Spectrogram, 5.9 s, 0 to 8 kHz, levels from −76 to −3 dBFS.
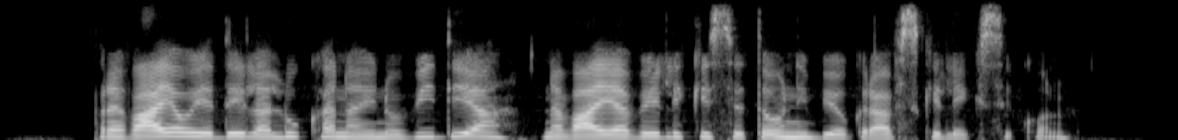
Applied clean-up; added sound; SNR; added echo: neural mask model Resemble Enhance denoiser.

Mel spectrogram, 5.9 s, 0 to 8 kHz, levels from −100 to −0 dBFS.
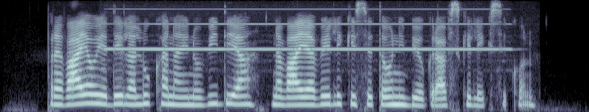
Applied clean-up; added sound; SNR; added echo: none; Wind instrument, woodwind instrument; 10 dB; none.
